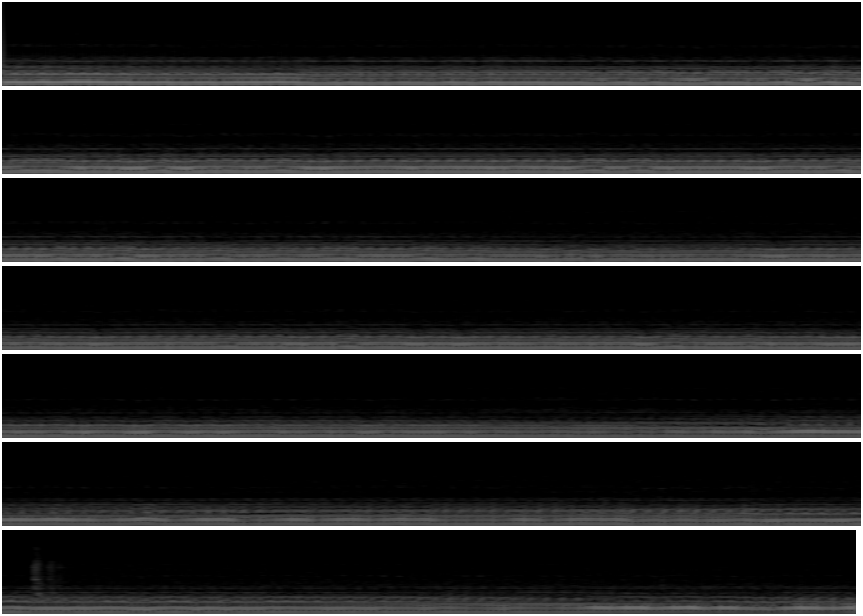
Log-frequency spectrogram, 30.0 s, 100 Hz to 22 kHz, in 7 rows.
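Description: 2023 Yamaha XSR900's three-cylinder engine idling steadily through a Spark aftermarket exhaust, freshly started. A single sharp click comes about 26 seconds in.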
